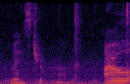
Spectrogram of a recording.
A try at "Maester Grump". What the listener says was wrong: Not Master, Maester.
